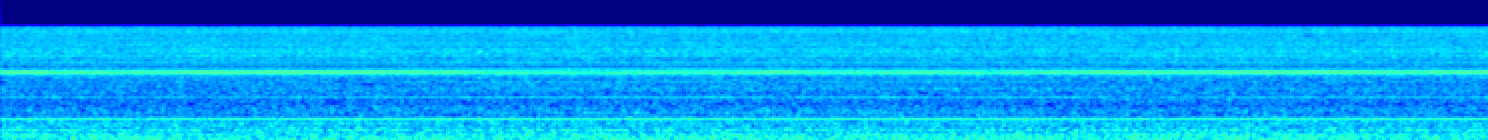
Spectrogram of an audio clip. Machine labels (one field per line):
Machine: pump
